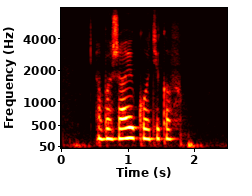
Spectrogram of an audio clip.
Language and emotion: Russian, neutral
